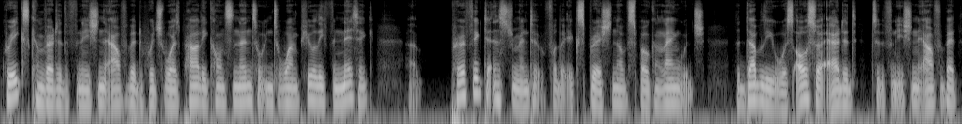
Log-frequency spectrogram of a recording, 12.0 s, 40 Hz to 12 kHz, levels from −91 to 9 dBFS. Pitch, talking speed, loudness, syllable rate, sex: 105 Hz, 155 wpm, -23 LUFS, 6.0 syllables/s, male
